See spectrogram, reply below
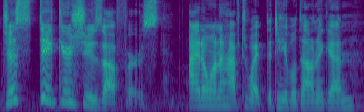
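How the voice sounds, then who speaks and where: An actress playing a squeamish, playful young rink worker in a comedy audio drama. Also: female voice, mid-range voice, sing-song, fairly quick, pushed and bright. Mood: exasperated. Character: young woman rink worker, squeamish true-crime fan, playful friend.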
